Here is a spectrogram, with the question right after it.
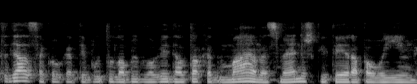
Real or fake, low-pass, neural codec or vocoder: real; 7.2 kHz; none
